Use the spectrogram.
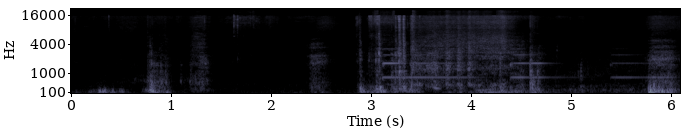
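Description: A used car bought at a salvage auction starts up after a few faint preliminary clicks and noises, the engine catching at once and settling into a steady idle, with a thin whine and brief knocks near the end.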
